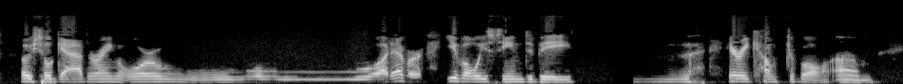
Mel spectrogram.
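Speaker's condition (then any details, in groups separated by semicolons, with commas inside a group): Stuttering; person who stutters, most anxiety tied to stuttering; stutters on some words, expects a hard time talking; blocks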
